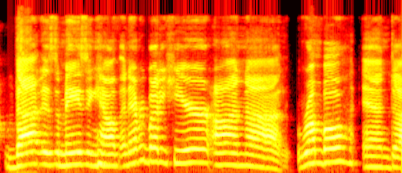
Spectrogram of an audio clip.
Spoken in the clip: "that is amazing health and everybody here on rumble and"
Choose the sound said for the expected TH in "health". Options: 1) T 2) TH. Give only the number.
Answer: 2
